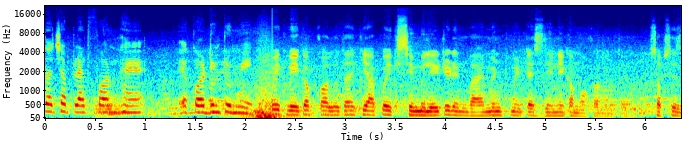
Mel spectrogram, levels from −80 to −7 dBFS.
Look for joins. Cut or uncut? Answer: cut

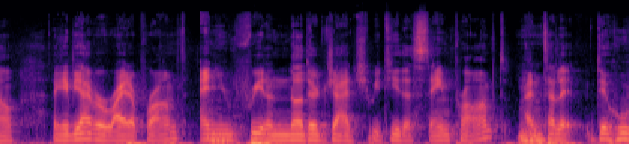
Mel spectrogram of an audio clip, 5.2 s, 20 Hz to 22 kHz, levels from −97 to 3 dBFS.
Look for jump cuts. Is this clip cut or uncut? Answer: uncut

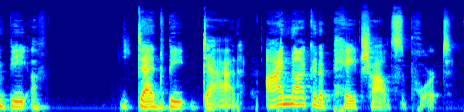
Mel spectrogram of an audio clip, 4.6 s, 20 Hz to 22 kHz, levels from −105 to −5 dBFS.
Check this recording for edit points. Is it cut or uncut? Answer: cut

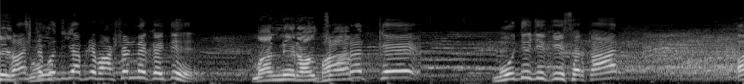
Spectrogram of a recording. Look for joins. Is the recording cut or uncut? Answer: cut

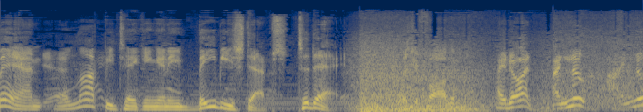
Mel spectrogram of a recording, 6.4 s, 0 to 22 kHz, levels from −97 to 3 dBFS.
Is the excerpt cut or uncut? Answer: cut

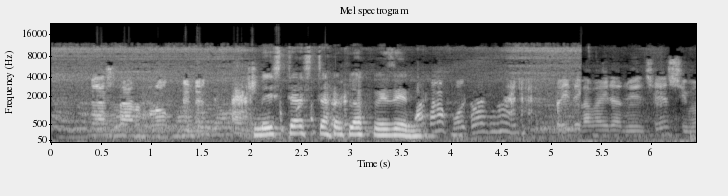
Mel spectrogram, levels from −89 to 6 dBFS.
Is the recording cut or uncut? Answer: cut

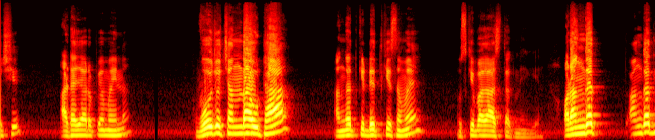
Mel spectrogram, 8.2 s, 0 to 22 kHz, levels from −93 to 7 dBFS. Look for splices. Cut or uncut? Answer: uncut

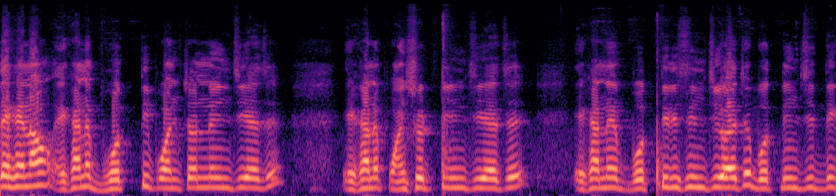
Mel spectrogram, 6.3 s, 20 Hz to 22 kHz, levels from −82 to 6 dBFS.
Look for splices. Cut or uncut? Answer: uncut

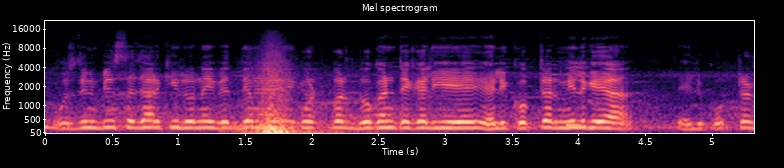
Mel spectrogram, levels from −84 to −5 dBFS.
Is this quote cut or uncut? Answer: cut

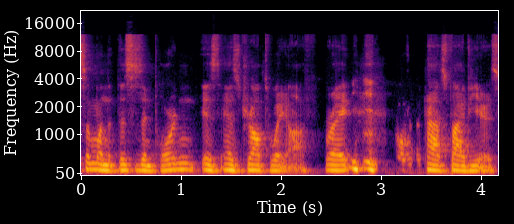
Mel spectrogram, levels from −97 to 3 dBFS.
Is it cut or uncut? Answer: uncut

